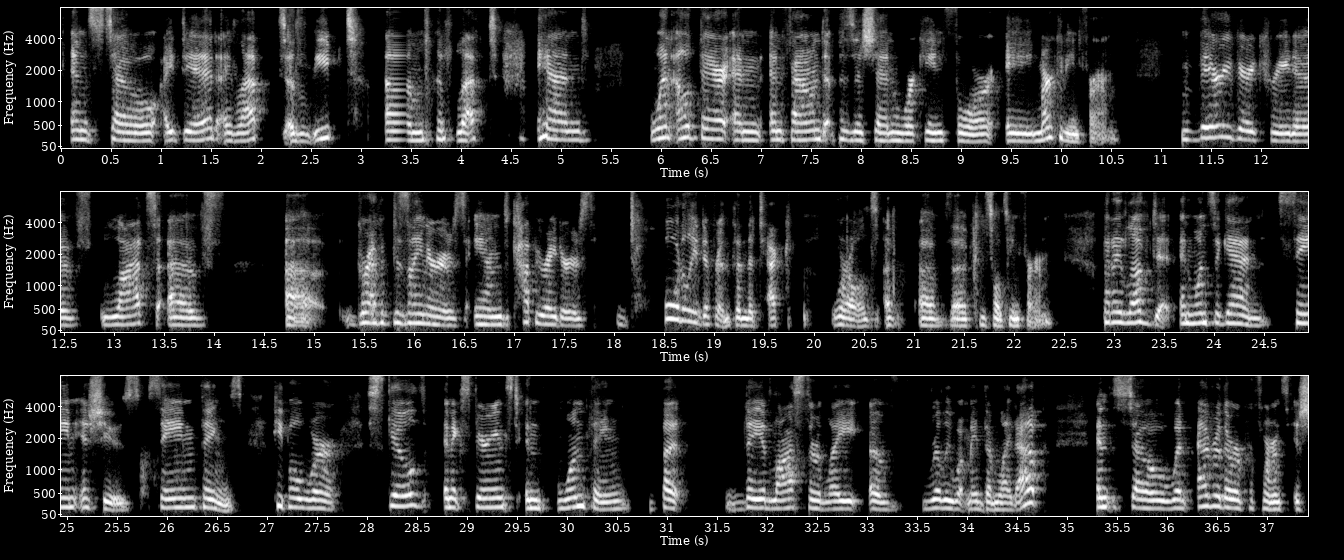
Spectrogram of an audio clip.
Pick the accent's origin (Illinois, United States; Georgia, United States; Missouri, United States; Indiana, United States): Illinois, United States; also born or lived in Wisconsin; now in Minneapolis, United States; I was um, born and raised in the Midwest. Started out in Illinois, then moved to Wisconsin for high school and college. Then, shortly after college, moved to Minneapolis.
